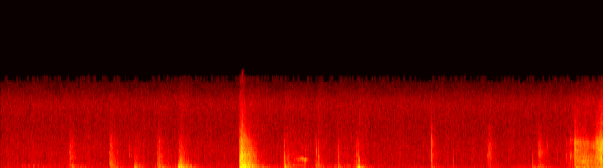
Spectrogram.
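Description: Small knocks and clatters come from inside a car.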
